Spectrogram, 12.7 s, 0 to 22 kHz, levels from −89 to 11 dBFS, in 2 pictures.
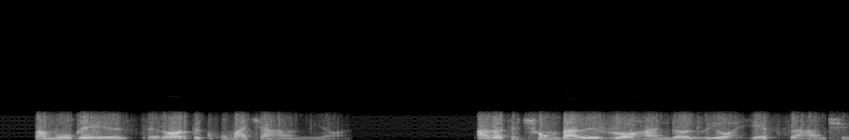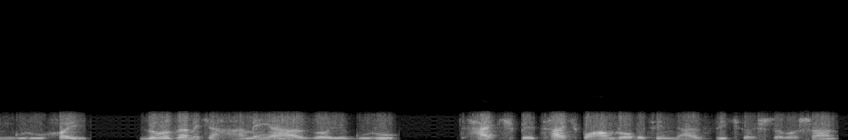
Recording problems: phone-call audio; poor line; nothing above 4 kHz

